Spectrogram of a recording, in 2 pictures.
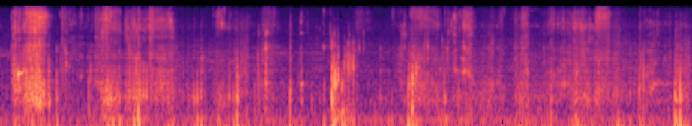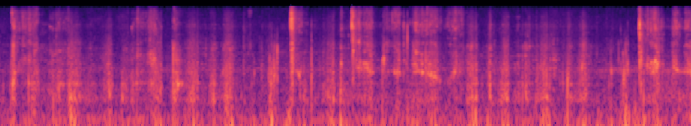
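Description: Slushy ice being bitten and chewed in the mouth, close to a clip-on microphone: a run of sharp, irregular crunches, with the loudest bites near the start.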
